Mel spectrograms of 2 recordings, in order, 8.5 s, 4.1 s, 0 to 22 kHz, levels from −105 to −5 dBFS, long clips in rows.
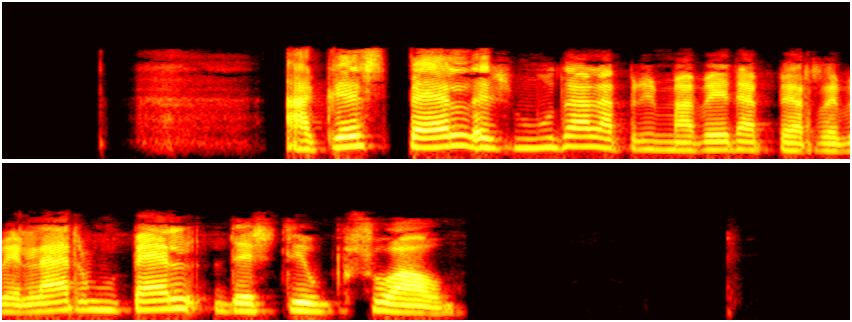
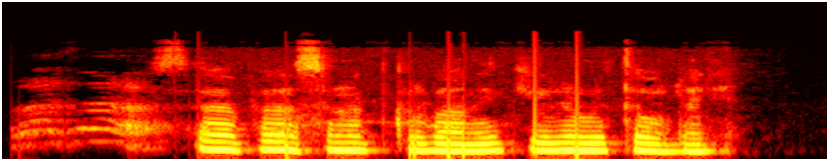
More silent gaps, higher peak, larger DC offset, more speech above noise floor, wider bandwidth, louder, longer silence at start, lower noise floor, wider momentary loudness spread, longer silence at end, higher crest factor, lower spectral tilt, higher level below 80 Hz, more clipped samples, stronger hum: first, 1.31-1.41 s, 1.94-2.03 s vs none; first, -2 dBFS vs -12 dBFS; neither; first, 30 dB vs 21 dB; second, 7.8 kHz vs 9.2 kHz; first, -20 LUFS vs -25 LUFS; first, 0.8 s vs 0.1 s; first, -51 dBFS vs -45 dBFS; second, 7 LU vs 17 LU; first, 2 s vs 0.5 s; first, 22 dB vs 14 dB; second, -3.5 dB/octave vs -7 dB/octave; second, -68 dBFS vs -52 dBFS; neither; neither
